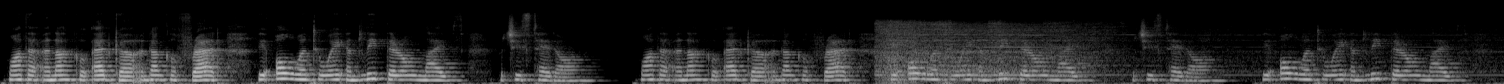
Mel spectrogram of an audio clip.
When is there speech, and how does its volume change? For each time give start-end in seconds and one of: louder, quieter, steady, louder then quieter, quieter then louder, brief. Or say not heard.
0.0-14.9 quieter.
